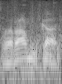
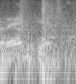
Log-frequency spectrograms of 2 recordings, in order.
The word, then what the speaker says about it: Ramkat: Oh, we got Ramcat with a shotgun. Let's get into that action. It's Ramkat, eh? Okay, there we go. The proper. Ramkat. Just gotta pronounce the R.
